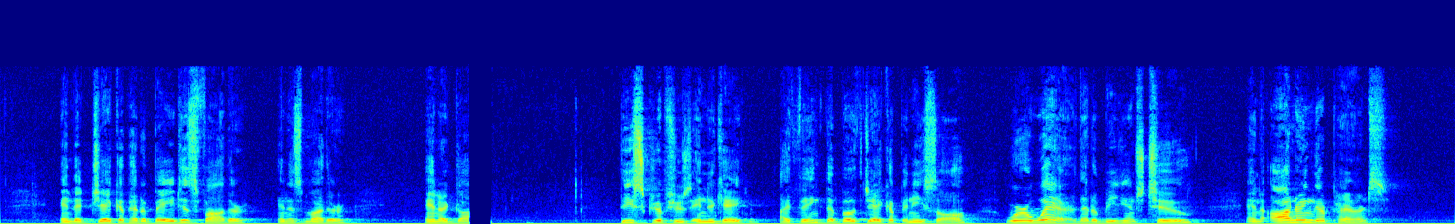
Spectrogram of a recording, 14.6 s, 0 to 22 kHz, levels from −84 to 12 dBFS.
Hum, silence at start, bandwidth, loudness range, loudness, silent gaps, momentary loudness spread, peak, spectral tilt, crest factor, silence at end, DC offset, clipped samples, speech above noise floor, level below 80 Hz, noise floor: none; 0.6 s; 16 kHz; 6 LU; -23 LUFS; 4.70-4.89 s; 11 LU; -4 dBFS; -4 dB/octave; 22 dB; 0.7 s; 3%; under 0.1%; 34 dB; -56 dBFS; -56 dBFS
